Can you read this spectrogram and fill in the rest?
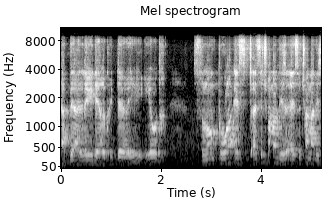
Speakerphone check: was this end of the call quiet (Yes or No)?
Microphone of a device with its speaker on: Yes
